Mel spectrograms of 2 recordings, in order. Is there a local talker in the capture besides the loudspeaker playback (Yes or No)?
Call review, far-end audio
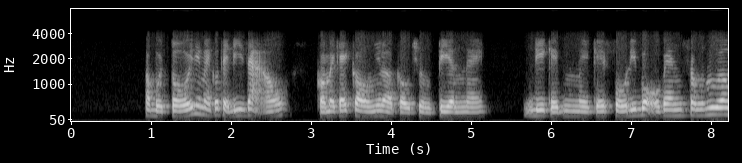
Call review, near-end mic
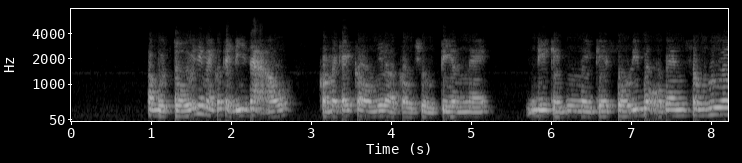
No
